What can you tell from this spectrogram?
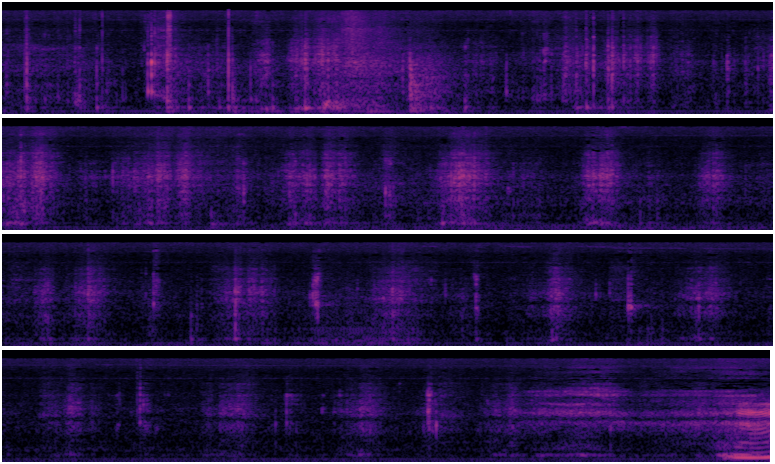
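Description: A Nutella Biscuits biscuit being bitten and chewed: irregular crisp crunches, busiest in the first two seconds. A loud voice sound with falling pitch cuts in at the very end.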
